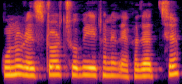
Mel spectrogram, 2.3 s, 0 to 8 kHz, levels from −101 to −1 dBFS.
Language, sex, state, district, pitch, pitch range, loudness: Bengali, female, West Bengal, Kolkata, 225 Hz, 205-235 Hz, -19 LUFS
